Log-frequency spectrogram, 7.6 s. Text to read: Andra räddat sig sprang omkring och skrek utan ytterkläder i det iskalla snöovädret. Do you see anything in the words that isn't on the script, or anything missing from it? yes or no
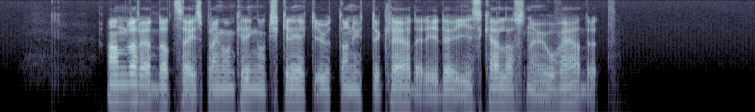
no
